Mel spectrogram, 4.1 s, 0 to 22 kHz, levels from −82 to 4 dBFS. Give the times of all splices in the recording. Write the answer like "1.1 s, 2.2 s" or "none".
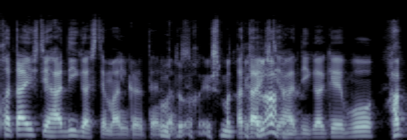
none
